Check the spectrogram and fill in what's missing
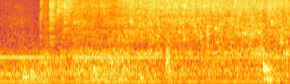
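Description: A little water is poured into a skillet while a meat loaf meal is cooked, a short, close, steady rushing splash that swells slightly as it goes.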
